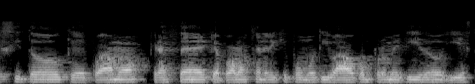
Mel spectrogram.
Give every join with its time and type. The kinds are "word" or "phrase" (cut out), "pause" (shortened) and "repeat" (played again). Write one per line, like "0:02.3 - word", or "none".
0:01.5 - word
